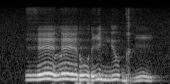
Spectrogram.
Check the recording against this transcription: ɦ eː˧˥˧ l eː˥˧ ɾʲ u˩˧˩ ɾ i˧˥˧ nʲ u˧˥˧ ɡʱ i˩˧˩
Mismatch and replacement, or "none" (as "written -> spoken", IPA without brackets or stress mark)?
ɾʲ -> ɾ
